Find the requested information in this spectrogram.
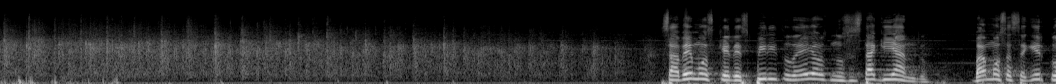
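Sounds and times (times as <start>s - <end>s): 
audience applause: 0.0s - 6.4s
speech: 6.7s - 10.5s.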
